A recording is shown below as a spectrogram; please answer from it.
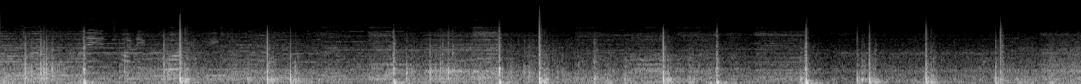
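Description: Aerial fireworks going off in an irregular volley, about fifteen sharp bangs, coming quicker toward the end. Music and voices sound faintly underneath.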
